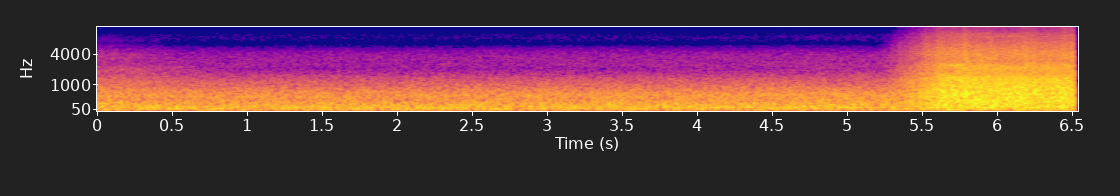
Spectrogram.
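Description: Wind rushes steadily during a high fall.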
